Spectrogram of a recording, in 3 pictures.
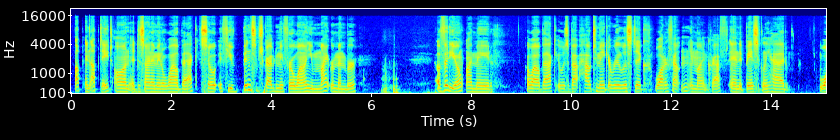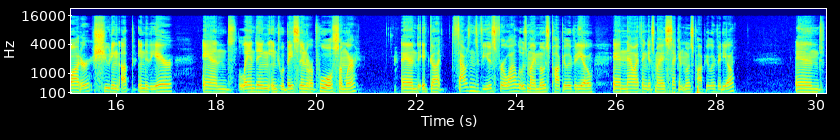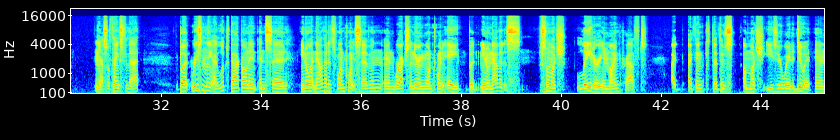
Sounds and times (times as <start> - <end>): Speech: 0.0 - 5.7, 7.3 - 14.4, 15.0 - 20.9, 21.6 - 28.4, 29.6 - 31.6, 32.4 - 45.2.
